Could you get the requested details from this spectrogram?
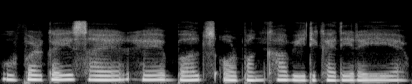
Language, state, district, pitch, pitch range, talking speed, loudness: Hindi, Arunachal Pradesh, Papum Pare, 205 Hz, 195-215 Hz, 160 wpm, -14 LUFS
